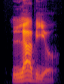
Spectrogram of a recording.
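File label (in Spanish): "LABIO", male; mekanta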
